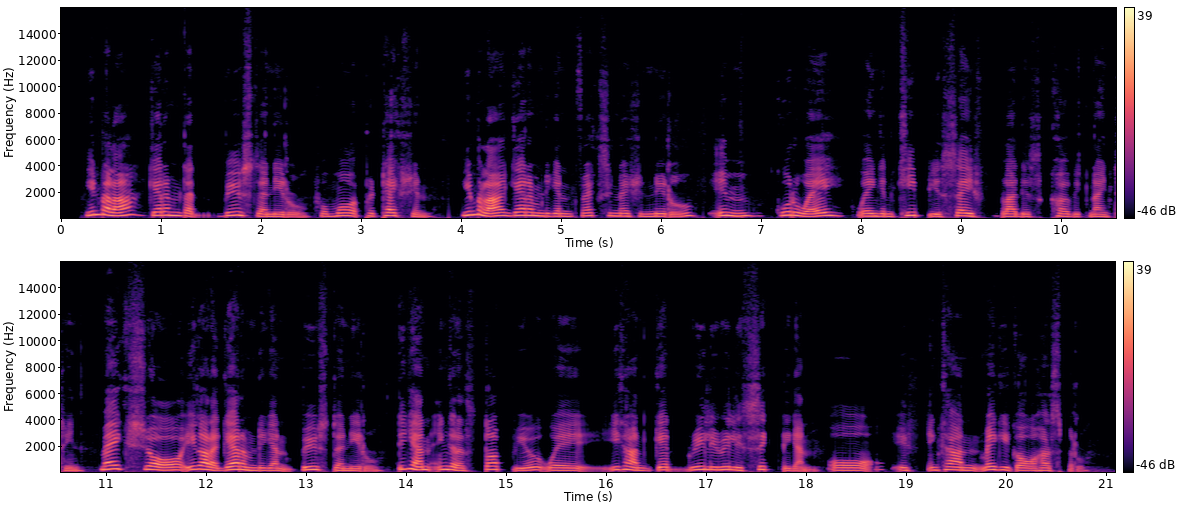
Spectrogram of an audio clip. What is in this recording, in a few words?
booster es kriol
